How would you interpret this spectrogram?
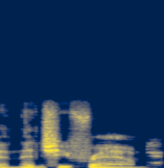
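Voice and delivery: plain reading voice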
